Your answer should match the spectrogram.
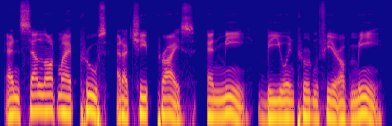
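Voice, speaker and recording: A man whose native language is Urdu gives a scripture study lecture, reading passages aloud and explaining them with many halting fillers and restarts. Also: mid-range voice, fairly even intonation, warm tone, dry recording, clean studio sound. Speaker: religious teacher.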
